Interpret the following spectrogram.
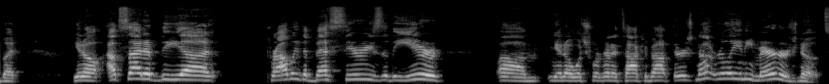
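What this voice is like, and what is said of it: Crackly, slightly rough voice. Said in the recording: “my voice is a little crackly. I've been sick the last few days.”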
